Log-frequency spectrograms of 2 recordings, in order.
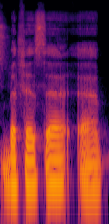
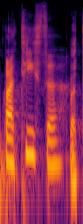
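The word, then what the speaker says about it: Bautista: Bethesda. But I can't say, I can never say his name. – Batista. – Because he be talking some shit about David Batista.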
